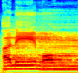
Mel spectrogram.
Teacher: اسے علیمم پڑھیں گے، علیمم، کیونکہ یہاں پہ اقلاب ہو رہا ہے، تنوین کے بعد با آیا ہے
